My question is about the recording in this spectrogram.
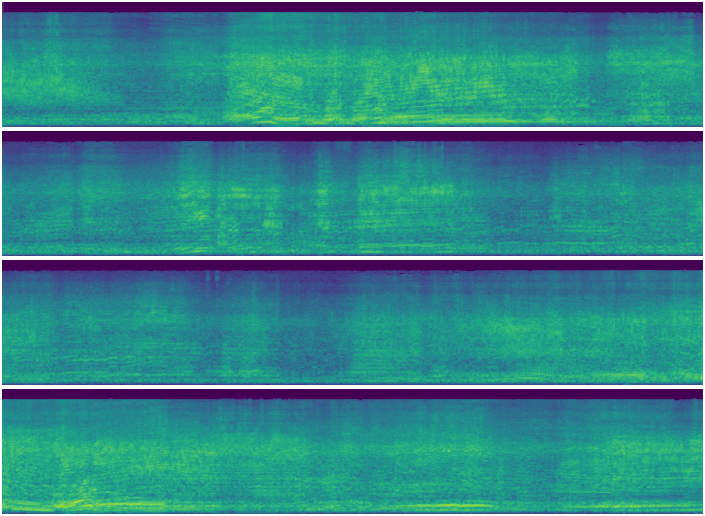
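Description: Motocross bikes running laps on a dirt track, engines revving up and falling back over and over as the riders work the throttle. One bike passes close by about three seconds in, and another about twenty-two seconds in.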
